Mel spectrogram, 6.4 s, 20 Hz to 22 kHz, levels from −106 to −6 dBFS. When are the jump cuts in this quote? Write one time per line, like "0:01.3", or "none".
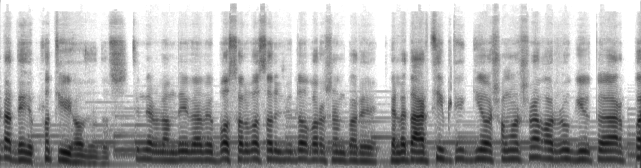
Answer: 0:01.3
0:03.8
